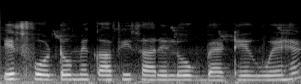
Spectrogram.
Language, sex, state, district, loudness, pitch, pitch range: Hindi, female, Haryana, Charkhi Dadri, -18 LUFS, 215 Hz, 205-225 Hz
